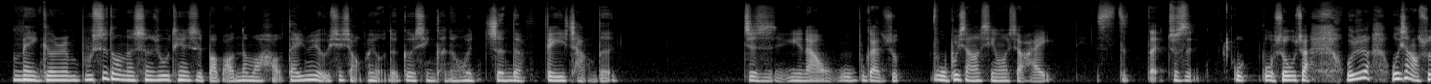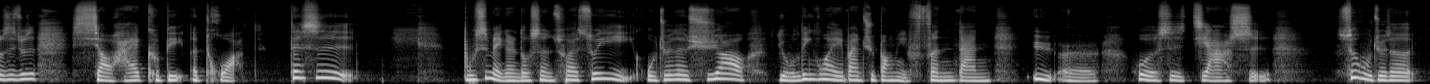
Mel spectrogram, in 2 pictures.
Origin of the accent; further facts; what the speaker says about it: Penghu County, Taiwan; 因为我在澎湖长大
